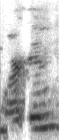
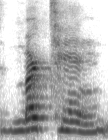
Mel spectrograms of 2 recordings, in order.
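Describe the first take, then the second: First: The T in the middle is softened. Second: The T in the middle is crisply pronounced. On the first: It is how most people say it. "normal people would say" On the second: It imitates a friend's cute way of saying it. "like she enunciates the T"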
